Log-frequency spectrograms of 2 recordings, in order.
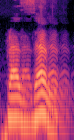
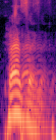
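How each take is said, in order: First: present stressed on a drawn-out gent; slow, end-stressed present; verb stress. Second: present stressed on pray, falling after it; front-stressed present; noun stress. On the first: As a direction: lean long on the last syllable of present. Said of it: "verb हो जाएगा". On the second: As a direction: hit the first syllable of present. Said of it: "इसका मतलब होगा ये noun है". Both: Shown as a demonstration.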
